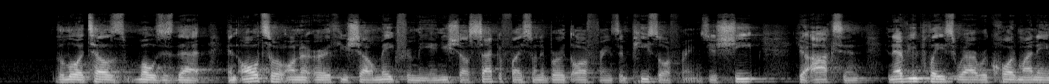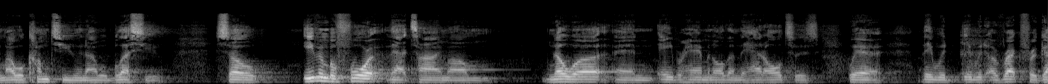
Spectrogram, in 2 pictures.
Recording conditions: large echoing room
